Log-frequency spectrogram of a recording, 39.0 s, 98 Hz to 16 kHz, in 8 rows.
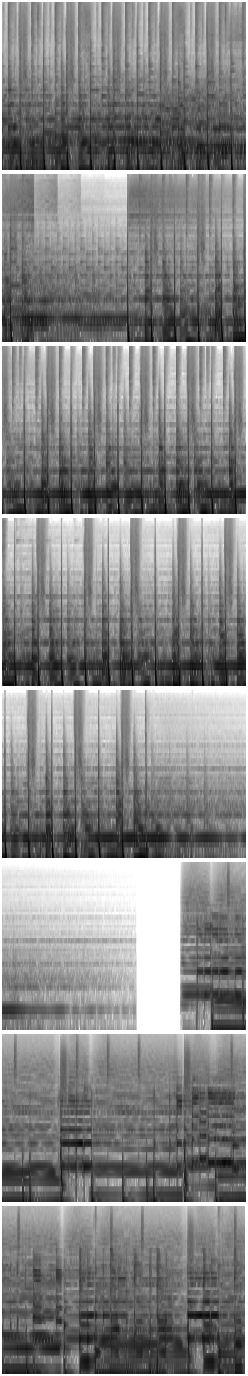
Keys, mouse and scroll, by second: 0.5 z, 0.8 middle click, 1.4 Tab, 1.9 middle click, 2.5 ctrl+r, 3.7 middle click, 5.4 scroll up 2, 5.7 1, 5.9 click, 6.0 middle click, 6.7 g, 7.1 click, 7.2 middle click, 7.9 ctrl+r, 9.2-10.0 middle drag, 10.0 Tab, 10.1 click, 10.3 h, 10.4-11.4 middle drag, 10.7 scroll down 2, 11.0 Tab, 11.4 click, 11.6 Tab, 12.0 ctrl+r, 13.5 KP_7, 14.3 z, 15.8 middle click, 16.6 scroll up 1, 17.4 2, 17.5 click, 17.8 middle click, 18.0 f, 18.2 middle click, 18.5 click, 18.6 shift+click, 18.8 ctrl+z, 19.0 click, 19.2 shift+click, 19.3 f, 19.4-20.0 scroll down 2, 19.5 middle click, 20.0 click, 21.1 shift+click, 21.2 f, 21.5 click, 21.8 f, 22.3 z, 22.4-24.3 middle drag, 24.3 click, 24.4-30.3 middle drag, 24.9 1, 26.8 Tab, 28.0 KP_7, 29.1 Tab, 29.3 z, 30.0 2, 30.3 click, 31.8 x, 31.9-34.1 middle drag, 34.1 click, 34.8 z, 35.0 middle click, 35.4 x, 36.1 click, 36.7 x, 36.8 middle click, 37.7 scroll up 1, 37.8 middle click, 38.1 2, 38.2 click, 38.8 x.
